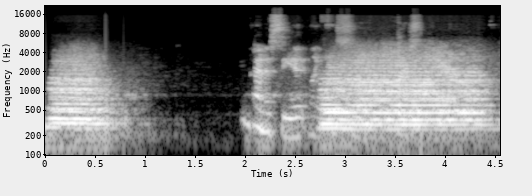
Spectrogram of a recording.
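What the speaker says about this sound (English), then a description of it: "So if you hear a really loud horn, just now that's the train." A loud freight train horn blares from a railroad behind a house in two long sustained blasts, with a pause between them and a person speaking briefly in the gap.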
